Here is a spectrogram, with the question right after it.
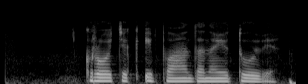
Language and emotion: Russian, neutral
